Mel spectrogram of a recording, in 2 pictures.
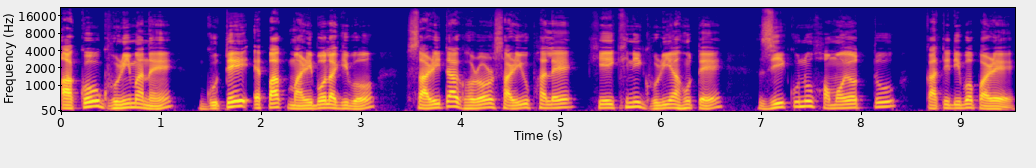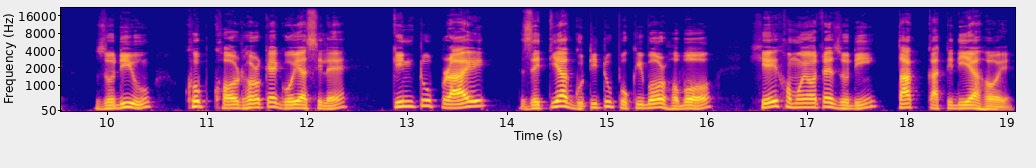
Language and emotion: Assamese, neutral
